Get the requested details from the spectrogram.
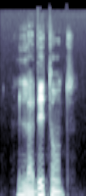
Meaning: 1. relaxation, détente 2. trigger (firearms) 3. height to which one is able to jump 4. expansion of a gas or a spring
- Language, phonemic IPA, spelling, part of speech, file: French, /de.tɑ̃t/, détente, noun, Fr-détente.ogg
